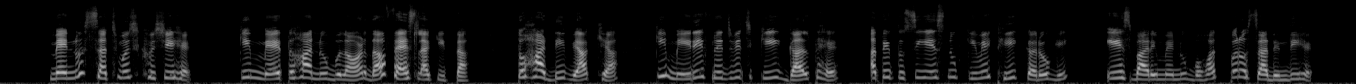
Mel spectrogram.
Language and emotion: Punjabi, happy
